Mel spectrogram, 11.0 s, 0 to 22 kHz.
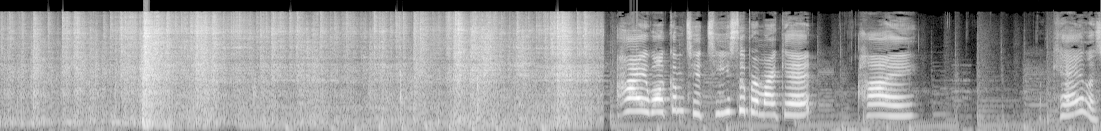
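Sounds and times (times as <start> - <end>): toy cart wheels rattling: 0.0 - 6.1.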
